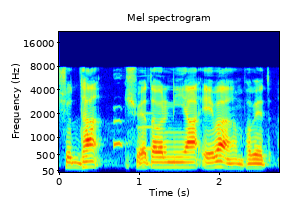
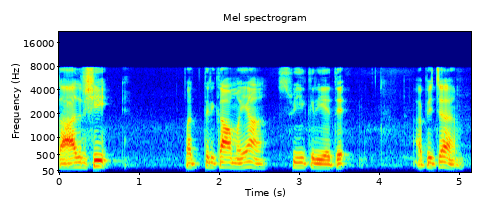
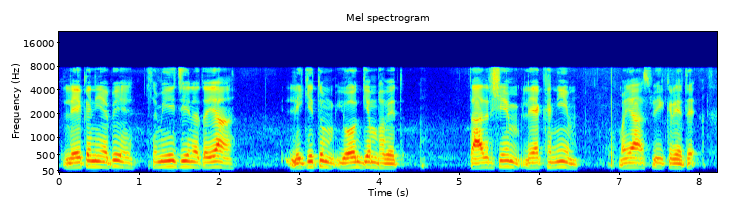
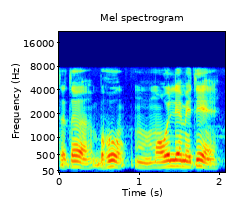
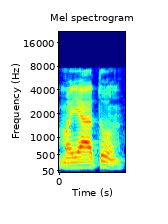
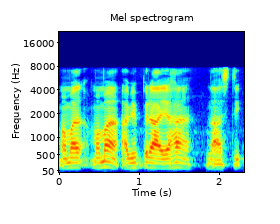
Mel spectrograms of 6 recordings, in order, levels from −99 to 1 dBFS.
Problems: constant background noise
